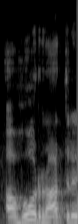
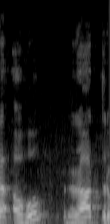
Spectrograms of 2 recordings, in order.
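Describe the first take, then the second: First: अहोरात्र ending in an i or e vowel; wrong ending. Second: अहोरात्र ending in plain "tra"; correct ending. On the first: Teacher rejects the error, अहोरात्र with final "tri". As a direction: say अहोरात्र as "aho-ratri". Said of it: "अहोरात्र नहीं होता". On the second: Teacher corrects for learners, अहोरात्र without final i. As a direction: say अहोरात्र slowly as "aho-ratra". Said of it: "अहोरात्र होता है". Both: Shown as a demonstration.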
